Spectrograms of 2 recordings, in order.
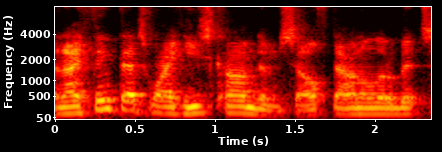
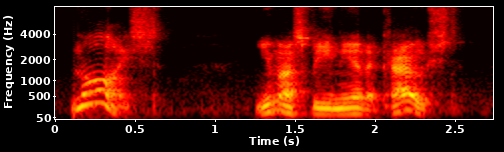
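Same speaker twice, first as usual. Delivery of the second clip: fake put-on Australian accent. Joking while answering questions: put-on Australian accent. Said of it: "I keep trying to do the accent".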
